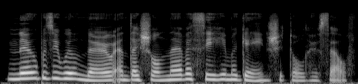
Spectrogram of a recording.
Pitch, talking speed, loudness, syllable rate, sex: 215 Hz, 220 wpm, -18 LUFS, 5.2 syllables/s, female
